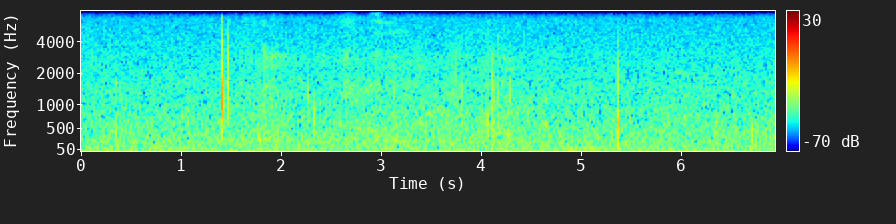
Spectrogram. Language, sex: Xhosa, male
